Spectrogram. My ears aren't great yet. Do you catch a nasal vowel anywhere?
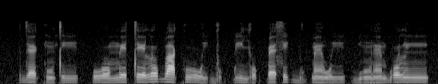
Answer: yes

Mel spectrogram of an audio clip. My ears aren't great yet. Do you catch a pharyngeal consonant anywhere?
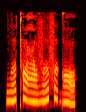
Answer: yes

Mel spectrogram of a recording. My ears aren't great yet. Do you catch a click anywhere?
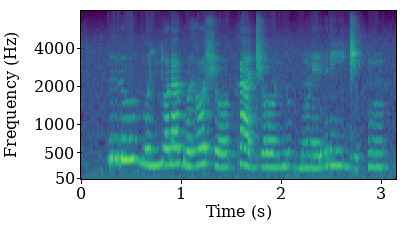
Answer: no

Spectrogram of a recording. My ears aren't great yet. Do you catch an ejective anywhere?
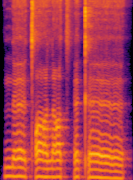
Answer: yes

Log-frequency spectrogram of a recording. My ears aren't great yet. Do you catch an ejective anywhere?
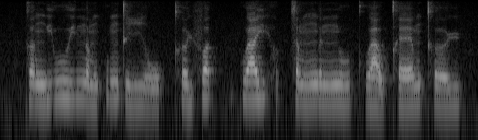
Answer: no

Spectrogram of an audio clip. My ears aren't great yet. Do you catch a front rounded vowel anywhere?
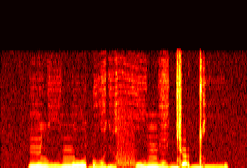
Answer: no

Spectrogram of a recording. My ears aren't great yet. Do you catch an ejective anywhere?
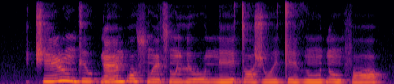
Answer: no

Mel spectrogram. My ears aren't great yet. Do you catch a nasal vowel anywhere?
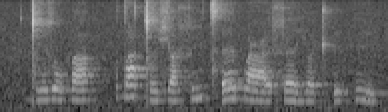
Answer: no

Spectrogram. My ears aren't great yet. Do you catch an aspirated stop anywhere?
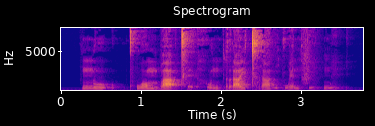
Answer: yes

